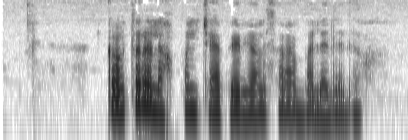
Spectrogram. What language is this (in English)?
Pashto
